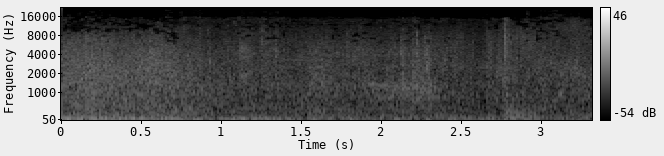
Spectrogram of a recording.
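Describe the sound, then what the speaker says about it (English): In the Napoleonic Total War 3 video game, artillery keeps booming in a back-and-forth duel. The cannon fire is a heavy, continuous low rumble with a few muffled blasts that blur together at a distance. "Artillery is kind of dueling back and forth here. Yeah, it's like an artillery duel."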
